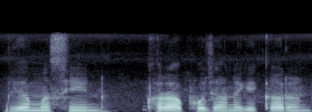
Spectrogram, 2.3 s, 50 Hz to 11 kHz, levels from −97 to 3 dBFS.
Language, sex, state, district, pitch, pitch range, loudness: Hindi, male, Chhattisgarh, Kabirdham, 120 Hz, 115-120 Hz, -21 LUFS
